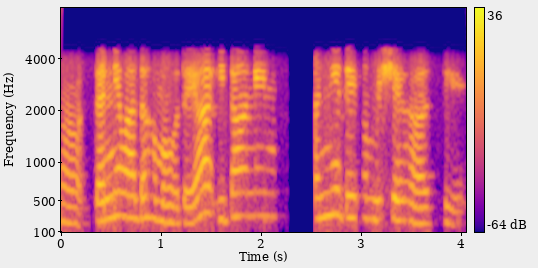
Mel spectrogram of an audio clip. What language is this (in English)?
Sanskrit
